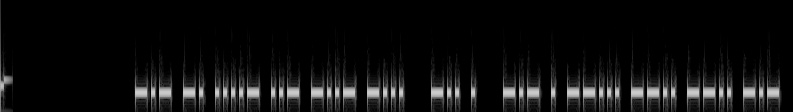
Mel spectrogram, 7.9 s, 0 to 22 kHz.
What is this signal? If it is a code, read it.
Morse code, heard as a keyed tone, about 30 wpm, 700 Hz. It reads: KN4UXB DE KE7ZZK
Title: USA Callsign DE Callsign - 6 Characters - 30wpm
